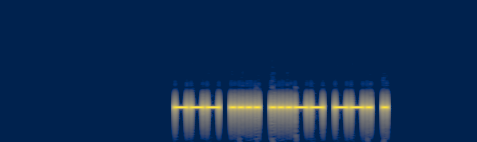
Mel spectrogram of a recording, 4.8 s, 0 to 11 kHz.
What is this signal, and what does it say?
Morse code, heard as a keyed tone, about 30 wpm, 700 Hz. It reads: OH3GE
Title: DXCC-100 Call Signs - 5 Characters - 30wpm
